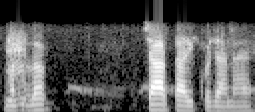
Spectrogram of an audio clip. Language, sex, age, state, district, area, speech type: Hindi, male, 30-45, Uttar Pradesh, Mau, rural, conversation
